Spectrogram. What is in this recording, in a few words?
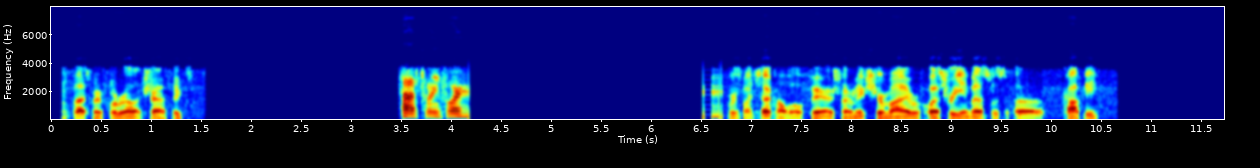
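Raleigh Police Northeast District Dispatch, p25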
